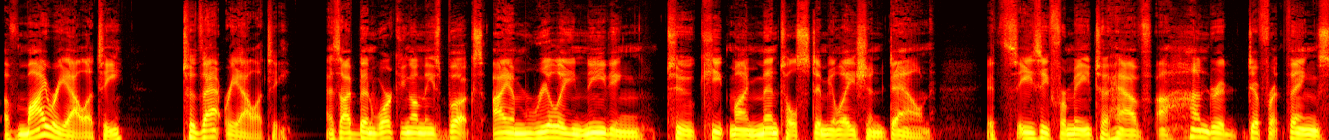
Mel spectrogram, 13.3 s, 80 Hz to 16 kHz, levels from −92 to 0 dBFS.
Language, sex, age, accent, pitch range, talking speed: English, male, 50-69, American, 95-120 Hz, 150 wpm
